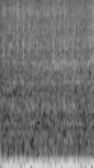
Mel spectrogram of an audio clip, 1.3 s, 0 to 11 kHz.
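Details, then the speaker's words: Chevy C20 with built 408 small block carbureted for boost, still warming up at idle: deep steady even rumble, no misses or hunting; AFR about 12.7–13, 20 in vacuum at idle, mixture good. "that's pretty good 20 in of vacuum at idle mixtures killer"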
